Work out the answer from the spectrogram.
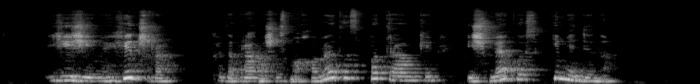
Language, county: Lithuanian, Kaunas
